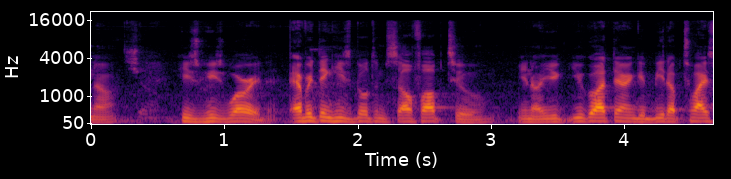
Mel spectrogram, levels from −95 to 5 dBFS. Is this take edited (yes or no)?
yes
